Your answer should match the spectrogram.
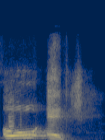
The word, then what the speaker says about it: oh: god oh my god it's not whole it is not h o it is o h some of you are reading like co it's not o o the h sound h sound might not be heard it's oh oh my god there is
